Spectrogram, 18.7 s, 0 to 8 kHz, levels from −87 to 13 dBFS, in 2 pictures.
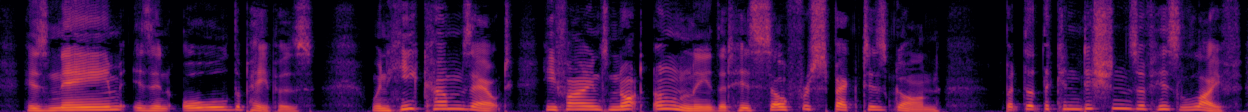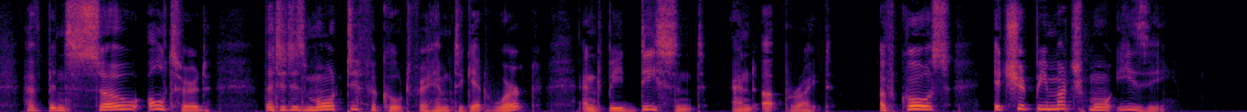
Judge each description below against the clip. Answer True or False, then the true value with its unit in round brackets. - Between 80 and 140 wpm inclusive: False (175 wpm)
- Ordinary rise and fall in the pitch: False (8.3 semitones)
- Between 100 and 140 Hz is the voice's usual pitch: False (190 Hz)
